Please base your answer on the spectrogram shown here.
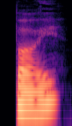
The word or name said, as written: bøje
